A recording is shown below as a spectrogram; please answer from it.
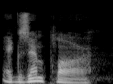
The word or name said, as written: exemplar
